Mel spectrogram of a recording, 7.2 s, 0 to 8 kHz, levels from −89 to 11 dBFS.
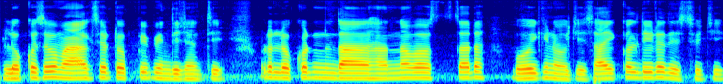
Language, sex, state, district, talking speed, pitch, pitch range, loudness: Odia, female, Odisha, Khordha, 135 wpm, 145 Hz, 135-155 Hz, -18 LUFS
